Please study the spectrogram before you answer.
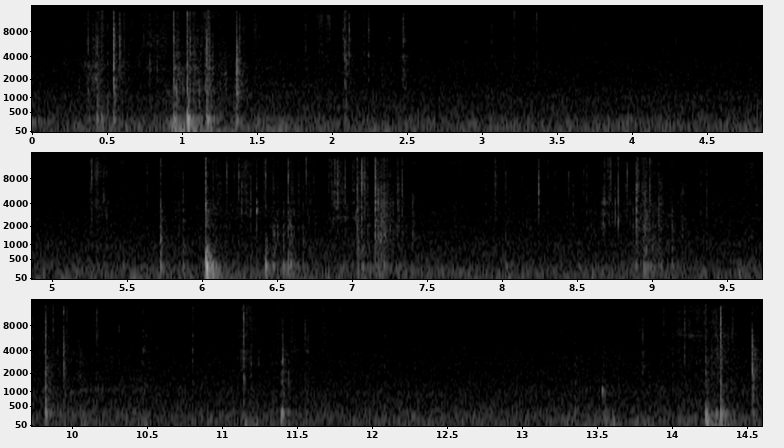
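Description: A solid oval black soap bar is held in the hand and shaved with a thin blade, with chips falling off. The result is quiet, scattered bursts of dry scraping and crumbly crackling, with a sharper cut near the six-second mark and a few louder clusters toward the end.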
